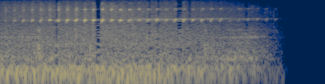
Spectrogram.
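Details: Male American Woodcock in twilight courtship sky dance, spiralling up: fast, even, high twittering made by air through his wing feathers, about two seconds of rapid thin chips swelling then fading, no other sounds.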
